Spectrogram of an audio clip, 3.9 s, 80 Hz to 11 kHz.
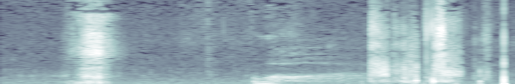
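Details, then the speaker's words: Person with daily uncontrollable sneezing (5–50 times a day since 2011), doctor-diagnosed allergies to dust, pollen and trees: sharp inhaled build-up, then a burst sneeze and a brief exclamation; allergic sneezing. "And that's your daily sneeze."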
